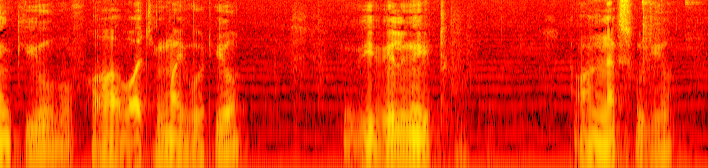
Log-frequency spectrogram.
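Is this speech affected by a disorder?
Yes: cerebral palsy.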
